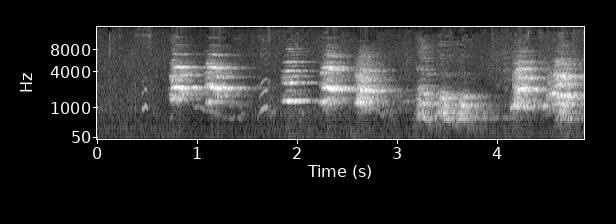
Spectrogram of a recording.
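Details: Papillon puppy giving high, sharp yips with strong harmonics, a few closely spaced pairs and single calls over about five seconds, with a quiet background.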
